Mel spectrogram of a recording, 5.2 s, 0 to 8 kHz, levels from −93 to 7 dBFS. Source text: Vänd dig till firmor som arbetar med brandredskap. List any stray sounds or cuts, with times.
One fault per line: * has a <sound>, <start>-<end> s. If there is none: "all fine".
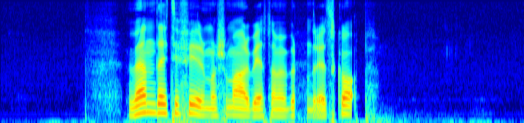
* has a dropout, 2.9-3.1 s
